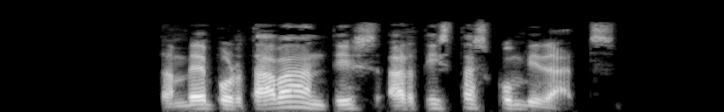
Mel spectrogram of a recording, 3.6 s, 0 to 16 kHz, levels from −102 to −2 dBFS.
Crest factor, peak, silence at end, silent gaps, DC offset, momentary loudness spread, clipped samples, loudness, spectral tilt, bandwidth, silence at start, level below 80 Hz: 18 dB; -2 dBFS; 0.55 s; 2.88-2.94 s; under 0.1%; 15 LU; under 0.1%; -19 LUFS; -4.5 dB/octave; 7.6 kHz; 0.8 s; -66 dBFS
